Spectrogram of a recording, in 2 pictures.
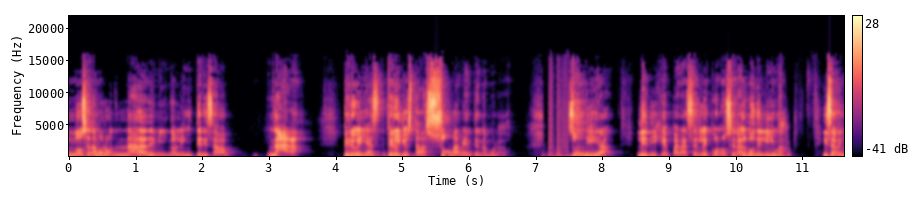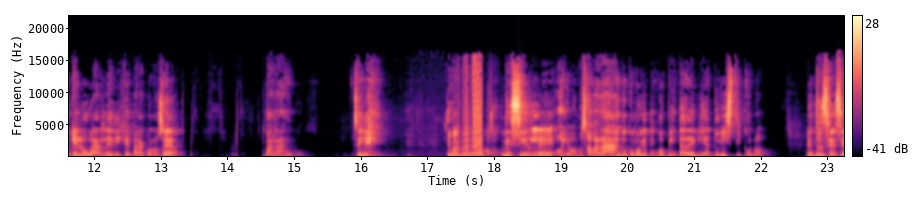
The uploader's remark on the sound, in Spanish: Presentado en vivo el domingo 05 de junio de 2022. Saenz Peña 107 Barranco.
